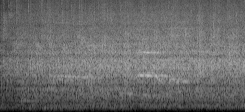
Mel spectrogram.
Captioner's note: audience cheers and applauds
